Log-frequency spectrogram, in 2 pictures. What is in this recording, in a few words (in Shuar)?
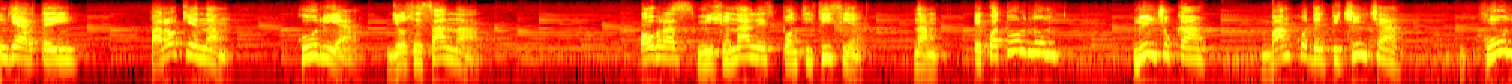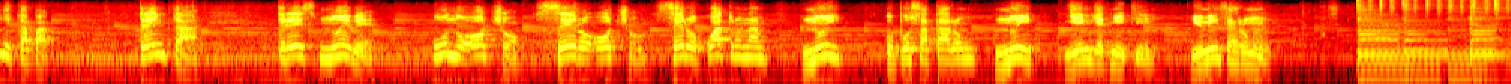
Domund shuar audio; MDomund 2019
